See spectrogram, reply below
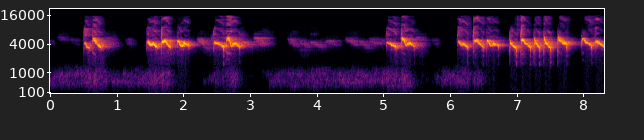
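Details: Bulbul of the Puteh Raja kind recorded 08052021 after a juice and mealworm combo: loud warbled phrases, a quieter soft twitter in the middle, then a fast rattling sequence of bright notes.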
